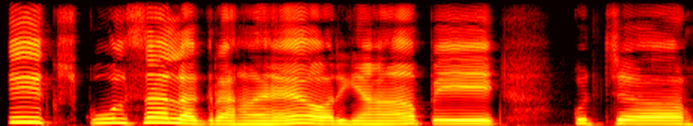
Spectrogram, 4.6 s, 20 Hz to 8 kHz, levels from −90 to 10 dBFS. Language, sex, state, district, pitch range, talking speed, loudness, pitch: Hindi, female, Chhattisgarh, Raipur, 200-240 Hz, 155 wpm, -16 LUFS, 215 Hz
